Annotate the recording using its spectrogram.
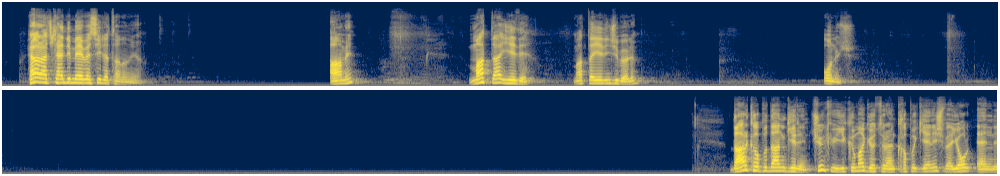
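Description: An elderly man speaks calmly into a microphone, pausing often.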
